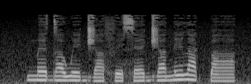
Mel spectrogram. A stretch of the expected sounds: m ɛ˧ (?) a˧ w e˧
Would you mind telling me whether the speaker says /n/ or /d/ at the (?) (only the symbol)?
d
